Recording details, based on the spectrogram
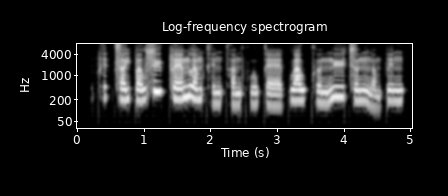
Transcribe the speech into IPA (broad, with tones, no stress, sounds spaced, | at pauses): pʰ ɪ˧ k̚ s ɐ˨˥ j p ɐ˨˥ w s yː˥ p̚ f ɛː˨˥ m l ɐ˨˧ m kʰ ɪ˨ ŋ t̪ʰ ɐ˨ n kʷʰ ɐ˨˥ w k ɛː˨˩ kʷ aː˧ w kʰ ɵ˨ n ŋ yː˥ t͡s ɵ˧ n ŋ ɐ˨˩ m p ɪ˥ ŋ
